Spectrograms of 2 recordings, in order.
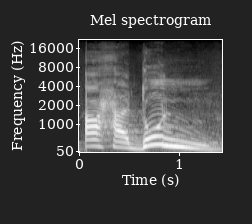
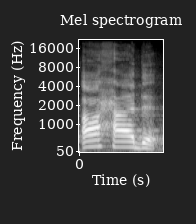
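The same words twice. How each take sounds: First: Ahadun drawn out slowly, the -un sounded in full; teacher showing the full vowel ending; full tanween Ahadun. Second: Ahad cut off at the dal with no vowel; teacher showing the pausal form; stop on Ahad. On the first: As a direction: stretch out every syllable of Ahadun. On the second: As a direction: end Ahad with a clean stop. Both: Shown as a demonstration. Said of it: "What is the vowel on top of the dal?".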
